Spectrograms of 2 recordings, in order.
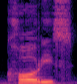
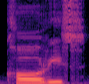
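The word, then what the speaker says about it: χωρίς: accent we then have the word koris koris and you see a grav accent telling us to fall coris we then again have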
